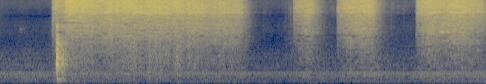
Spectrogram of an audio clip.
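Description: Several bursts of aerosol cooking spray hiss into a casserole dish: one long blast, then three shorter sprays with brief pauses between them, close and fairly loud.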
